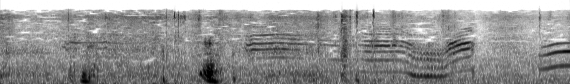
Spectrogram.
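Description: A domestic cat meowing: two drawn-out meows about two and three seconds in, the second dipping and then rising in pitch, after a couple of shorter calls.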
